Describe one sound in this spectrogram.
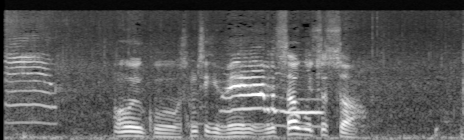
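A cat meows loudly several times close by.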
